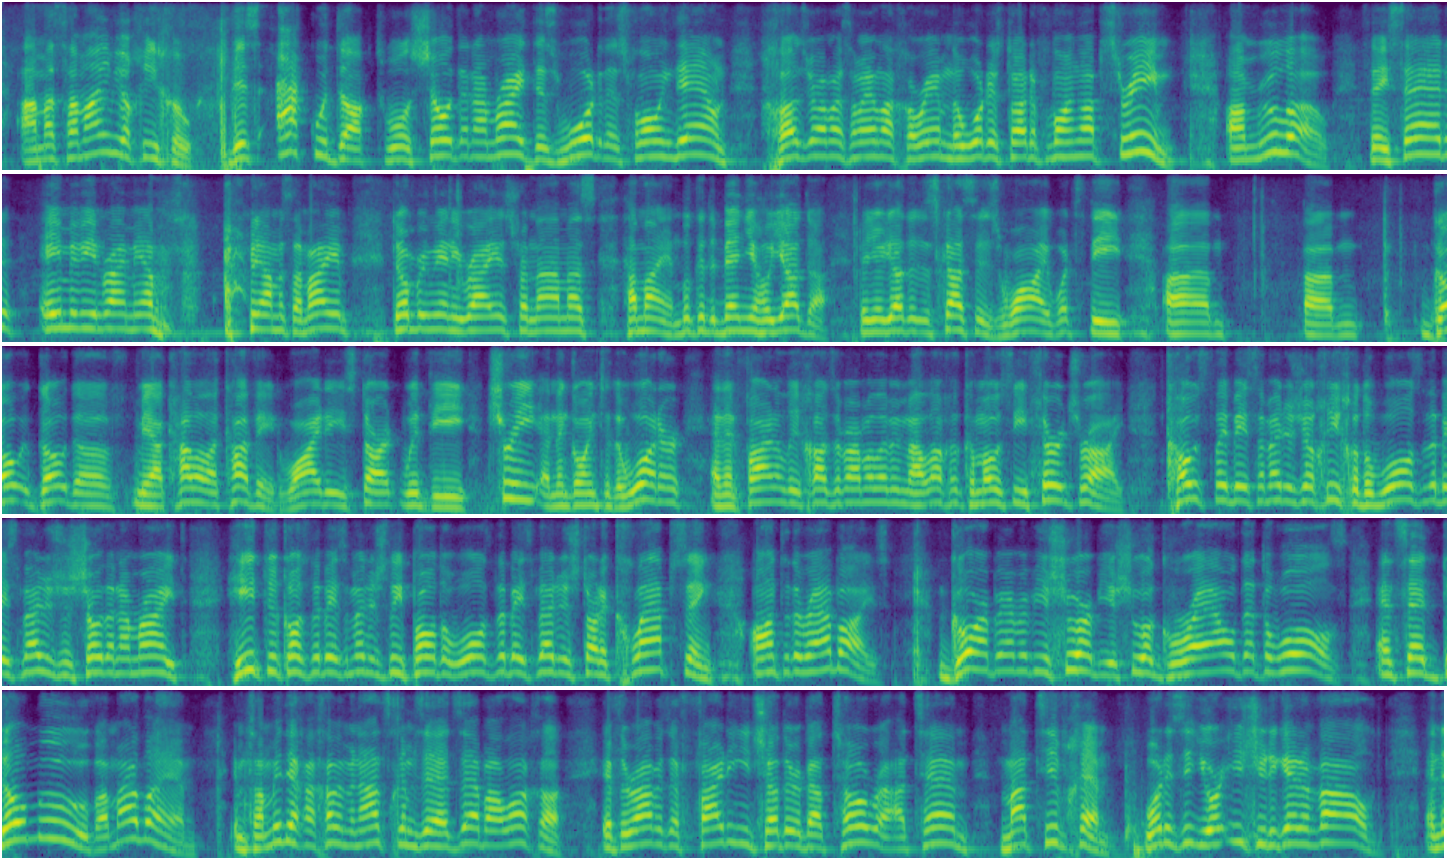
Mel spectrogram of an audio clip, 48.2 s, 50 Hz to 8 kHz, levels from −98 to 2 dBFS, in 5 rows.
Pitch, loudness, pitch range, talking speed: 210 Hz, -14 LUFS, 175-230 Hz, 150 wpm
